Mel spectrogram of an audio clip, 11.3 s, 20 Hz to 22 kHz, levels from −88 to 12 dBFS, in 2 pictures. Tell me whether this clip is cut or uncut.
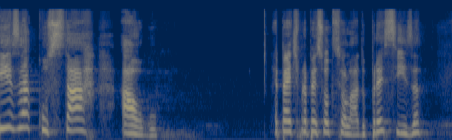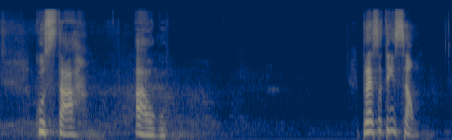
cut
